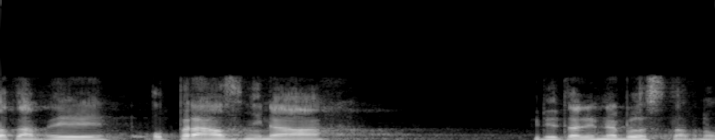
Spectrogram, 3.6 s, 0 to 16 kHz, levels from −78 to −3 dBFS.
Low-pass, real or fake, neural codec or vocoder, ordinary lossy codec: 7.2 kHz; fake; codec, 16 kHz, 2 kbps, FunCodec, trained on LibriTTS, 25 frames a second; MP3, 64 kbps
